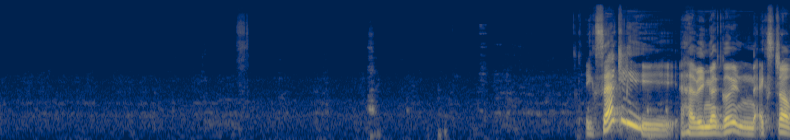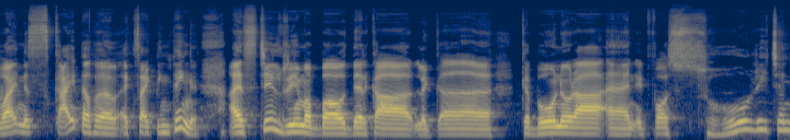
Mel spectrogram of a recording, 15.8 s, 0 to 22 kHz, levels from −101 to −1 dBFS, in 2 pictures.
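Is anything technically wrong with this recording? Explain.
No, nothing technically wrong stood out on listening to this speech recording.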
